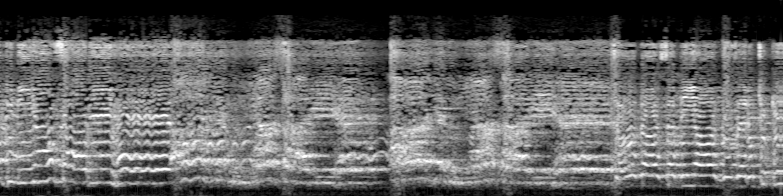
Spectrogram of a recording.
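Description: Men chanting a noha, a Shia lament for Muharram, in unison, the sung lines wavering and drawn out. Sharp slaps of matam, chest-beating with the open palm, keep a slow steady beat of about one every one and a half seconds.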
